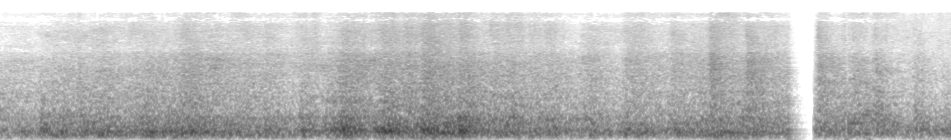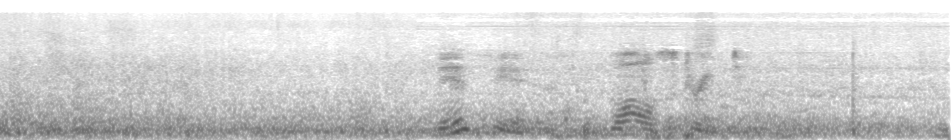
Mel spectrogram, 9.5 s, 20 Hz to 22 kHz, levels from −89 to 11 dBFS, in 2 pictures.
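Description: At 3.95 s the sound stops moving forward: for about 0.12 s the last moment is stretched into a fading buzz or hiss that trails off into roughly 30 ms of silence, then the audio resumes at 4.10 s exactly where it left off. This is most likely a call audio freeze, with packets held up in transit until the jitter buffer ran dry. Unlike packet loss, nothing is skipped. A gap of about 124 ms is inserted instead, so everything afterwards arrives that much later.

Immediately after, at 4.24 s and again at 4.35 s, there are two short concealed packet losses. In each, about 20 ms of audio never reached the decoder in time. The receiver bridged the holes by extending the preceding sound, for about 7 ms and about 18 ms respectively, before blending back. Each one is heard as a tiny smear or wobble rather than a pause. That separates them from the freeze: material is genuinely lost here.

From 4.53 s to 6.93 s a call bitrate drop takes hold. 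The encoder was pushed from 128 kbps down to 15 kbps and stayed at the bottom for about 2.3 s. At that rate Opus codes coarsely and trims the upper frequencies, so the sound turns dull, rough and watery across the whole span. This is a sustained change in tone, not a brief glitch, and it lifts once the rate recovers.

Between 8.94 s and 9.48 s a jitter buffer speed-up makes the audio run at about 114 % of normal speed. The receiver had built up surplus delay and cut it back by repeatedly removing short pitch-period slices, about a tenth of a second in total. The pitch stays put while the pace quickens, which is what separates this from a sample-rate mismatch, where speed and pitch rise together.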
